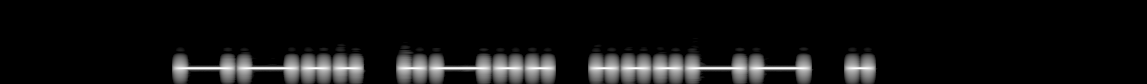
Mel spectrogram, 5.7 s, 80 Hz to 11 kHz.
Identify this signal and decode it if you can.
Morse code, heard as a keyed tone, about 16 wpm, 700 Hz. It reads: ZL3E
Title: DXCC-100 Call Signs - 4 Characters - Repeated 3x - 15wpm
